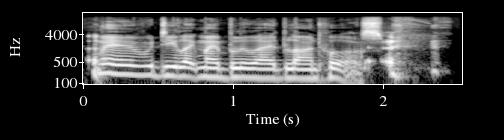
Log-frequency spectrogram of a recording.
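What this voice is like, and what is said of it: Put-on German accent. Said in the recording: “I tried to do that in a German accent.”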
